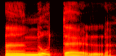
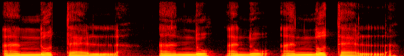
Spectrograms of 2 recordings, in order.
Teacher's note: I'm making this little liaison, this little link between the two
